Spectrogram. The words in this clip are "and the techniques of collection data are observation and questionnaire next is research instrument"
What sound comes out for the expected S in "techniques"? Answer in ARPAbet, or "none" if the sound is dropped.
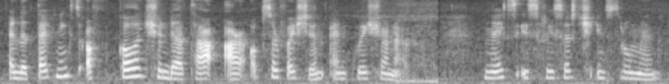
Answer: S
